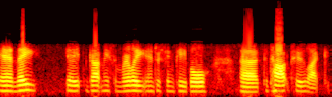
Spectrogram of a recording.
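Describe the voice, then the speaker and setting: With an East Texas accent, a woman speaks at a fairly low pitch and a fairly quick pace. Her intonation is monotone and flat, and the sound is dry and close with no echo. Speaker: photographer and gallery owner. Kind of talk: recounting experiences in a panel talk.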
